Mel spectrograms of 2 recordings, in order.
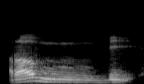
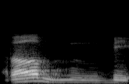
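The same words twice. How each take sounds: The two takes are said the same way.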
